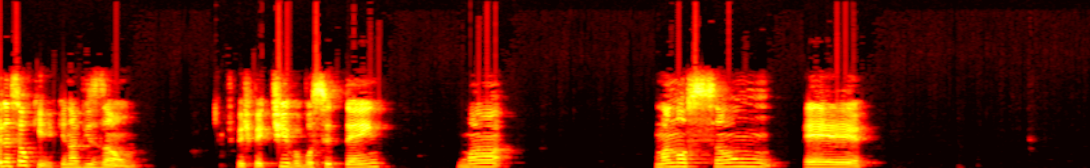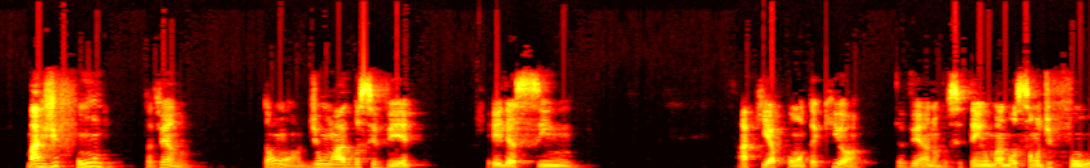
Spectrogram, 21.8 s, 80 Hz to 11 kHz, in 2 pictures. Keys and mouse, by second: 10.1 KP_5.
